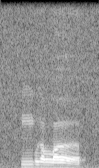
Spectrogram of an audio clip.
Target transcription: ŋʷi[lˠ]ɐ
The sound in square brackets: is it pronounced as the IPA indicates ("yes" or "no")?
yes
